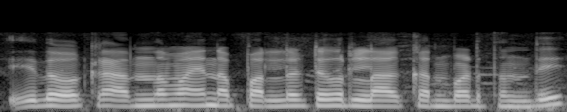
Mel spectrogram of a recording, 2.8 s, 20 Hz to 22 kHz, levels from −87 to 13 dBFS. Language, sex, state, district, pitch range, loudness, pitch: Telugu, female, Andhra Pradesh, Sri Satya Sai, 170-185 Hz, -15 LUFS, 180 Hz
